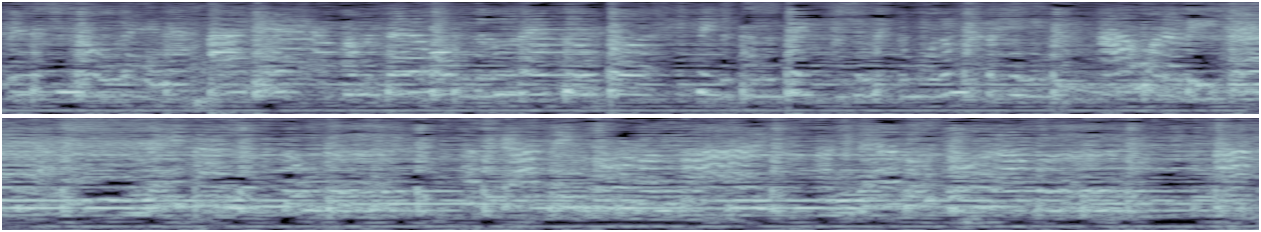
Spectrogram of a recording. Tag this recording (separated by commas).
Music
